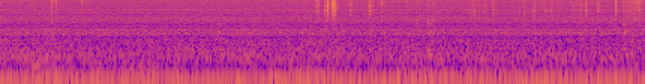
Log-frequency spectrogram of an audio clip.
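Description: Light, sparse clicks and rustling from a fabric strip and wire being pulled through a metal tube-making tool, with a short cluster of clicks about four seconds in, over a steady faint hum and hiss.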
